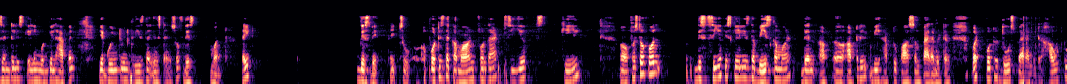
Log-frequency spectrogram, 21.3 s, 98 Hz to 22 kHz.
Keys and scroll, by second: 8.8 space.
